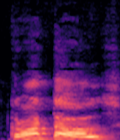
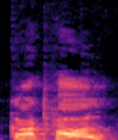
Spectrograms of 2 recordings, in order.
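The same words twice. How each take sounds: First: The middle consonant is an unaspirated t. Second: The middle consonant is an aspirated th. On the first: "অল্প প্রাণ বর্ণ ছিল ট" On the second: "উচ্চারিত হয়েছে ঠ এর মতো"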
